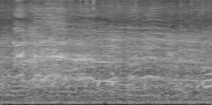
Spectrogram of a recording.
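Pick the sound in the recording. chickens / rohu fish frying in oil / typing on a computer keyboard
chickens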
